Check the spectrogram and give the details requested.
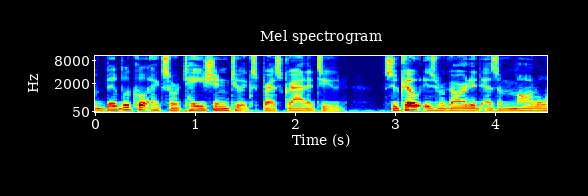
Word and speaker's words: Sukkot: Feast of the booths sucot sukkot. Oh yeah. Okay. Variations and spellings occur because these words are transliterations of the Hebrew word pronounced sukkot.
